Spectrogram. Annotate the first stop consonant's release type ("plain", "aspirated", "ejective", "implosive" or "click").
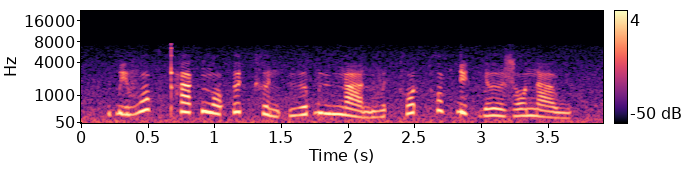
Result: implosive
